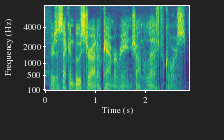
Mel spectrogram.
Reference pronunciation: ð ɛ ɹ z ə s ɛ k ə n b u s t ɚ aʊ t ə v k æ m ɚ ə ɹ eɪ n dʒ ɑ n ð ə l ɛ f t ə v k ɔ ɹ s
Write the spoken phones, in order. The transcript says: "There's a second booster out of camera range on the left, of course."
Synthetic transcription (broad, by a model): ð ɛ ɹ z ə s ɛ k ə n b u s t ɚ aʊ t ə v k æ m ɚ ɹ eɪ n dʒ n ð ə l ɛ f t ə v k ɔ ɹ s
